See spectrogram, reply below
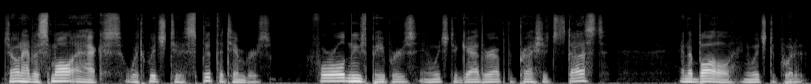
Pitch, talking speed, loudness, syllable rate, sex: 120 Hz, 220 wpm, -18 LUFS, 5.4 syllables/s, male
